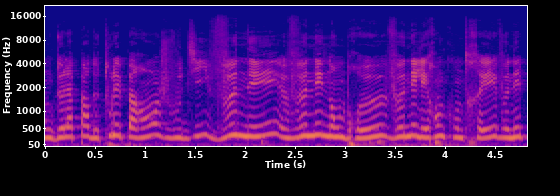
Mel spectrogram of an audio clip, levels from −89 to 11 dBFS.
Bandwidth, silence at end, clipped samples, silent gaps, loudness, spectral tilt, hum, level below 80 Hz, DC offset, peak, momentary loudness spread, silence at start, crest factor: 15 kHz; 0 s; under 0.1%; none; -29 LUFS; -5 dB/octave; none; -50 dBFS; under 0.1%; -16 dBFS; 6 LU; 0 s; 12 dB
